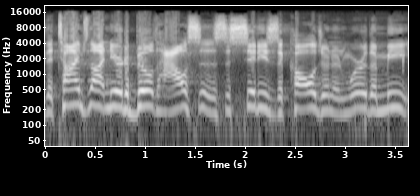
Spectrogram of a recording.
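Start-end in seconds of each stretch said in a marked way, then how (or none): none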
